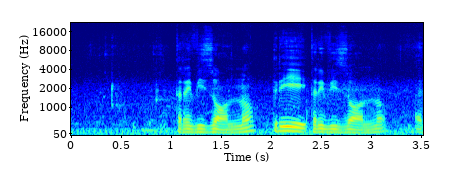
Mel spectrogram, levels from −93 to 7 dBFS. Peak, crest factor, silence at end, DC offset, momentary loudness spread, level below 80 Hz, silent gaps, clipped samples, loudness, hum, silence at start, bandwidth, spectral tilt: -20 dBFS; 16 dB; 0 s; under 0.1%; 22 LU; -58 dBFS; none; under 0.1%; -35 LUFS; none; 0 s; over 20 kHz; -7 dB/octave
